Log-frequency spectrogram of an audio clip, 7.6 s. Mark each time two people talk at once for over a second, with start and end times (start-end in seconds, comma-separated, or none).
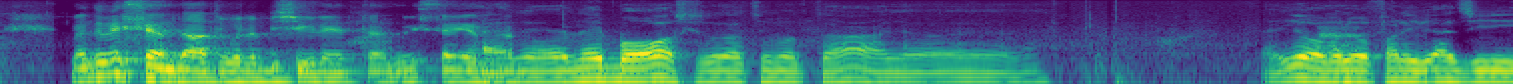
none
